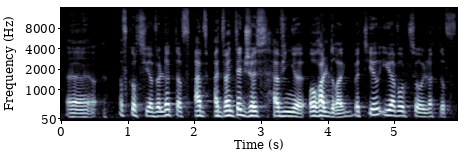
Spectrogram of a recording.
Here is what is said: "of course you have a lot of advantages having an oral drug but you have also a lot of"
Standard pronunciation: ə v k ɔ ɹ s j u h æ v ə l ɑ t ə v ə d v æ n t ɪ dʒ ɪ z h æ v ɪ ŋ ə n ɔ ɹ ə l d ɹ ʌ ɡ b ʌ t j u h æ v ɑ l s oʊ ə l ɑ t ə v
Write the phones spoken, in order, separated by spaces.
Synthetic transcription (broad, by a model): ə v k ɔ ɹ s j u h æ v ə l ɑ t ə v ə d v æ n t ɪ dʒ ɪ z h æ v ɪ ŋ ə ɔ ɹ ə l d ɹ ʌ ɡ b ʌ t j u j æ v ɑ l s oʊ ə l ɑ t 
